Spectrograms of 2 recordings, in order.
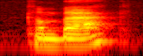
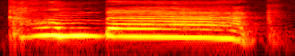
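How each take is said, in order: First: Mildly scornful questioning repeat; incredulous echo. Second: Long, high, desperate shout. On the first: Rabbit scoffing to himself at the shout, incredulous. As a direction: echo it as a doubting question, unshouted. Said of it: "Of all the ridiculous things to shout". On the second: Girl to rabbit falling into the sea, shouted. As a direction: cry out loudly to someone far away. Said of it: "she shouted". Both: A narrator's reading.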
